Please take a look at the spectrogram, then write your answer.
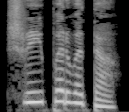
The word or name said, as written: ಶ್ರೀಪರ್ವತ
